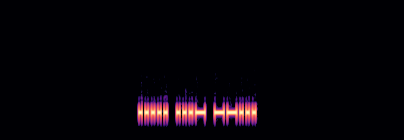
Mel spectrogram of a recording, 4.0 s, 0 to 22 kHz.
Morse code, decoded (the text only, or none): 5V7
